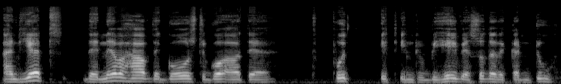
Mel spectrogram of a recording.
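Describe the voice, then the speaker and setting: A man's voice: mid-range voice, creaky, no room sound. A man giving a faith-based motivational talk as a panel speaker, emphatic and preachy, repeating words for weight.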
